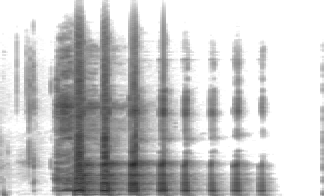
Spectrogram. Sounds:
Laughter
